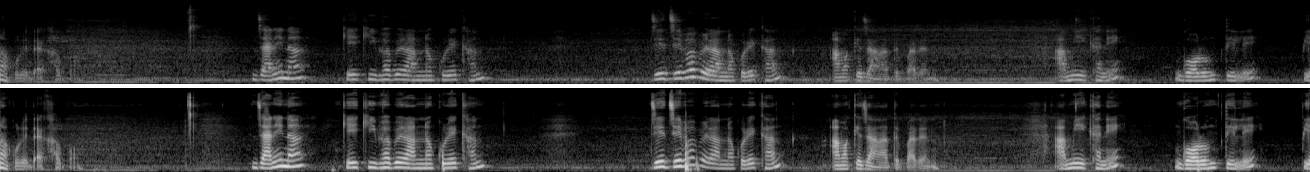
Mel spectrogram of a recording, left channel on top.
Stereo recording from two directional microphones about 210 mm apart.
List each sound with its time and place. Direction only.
0.0 s a woman's voice: 55° right (ahead or behind)
1.9 s a sound: 55° right (ahead or behind)
2.6 s a woman's voice: 55° right (ahead or behind)
6.5 s a woman's voice: 55° right (ahead or behind)
10.5 s a woman's voice: 55° right (ahead or behind)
